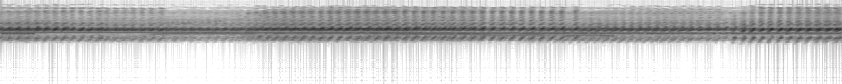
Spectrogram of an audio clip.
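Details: Frog chorus, many callers at once: rapid pulsing trills stacked in bright bands, a continuous wall of sound that rises briefly near the end.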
